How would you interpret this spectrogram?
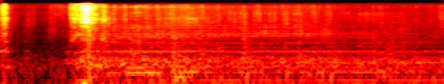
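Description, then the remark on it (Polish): A boat engine idles steadily with a low, rumbling drone that continues throughout, preceded by a brief bump or clunk near the start; no one speaks. The boat's engine is retracted, and the boat is in port, about to head out onto the Oder River on its maiden voyage. “Schowany silnik.”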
